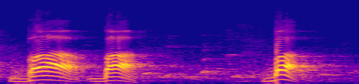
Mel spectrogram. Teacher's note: एक लिप दूसरे लिप से मिल गया, बंद हो गया, खुला, बा बा बा, तो निकलेगा बा साउंड।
